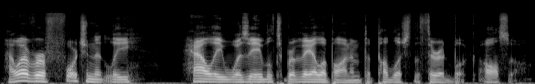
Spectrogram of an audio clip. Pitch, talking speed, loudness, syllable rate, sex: 115 Hz, 170 wpm, -21 LUFS, 5.8 syllables/s, male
